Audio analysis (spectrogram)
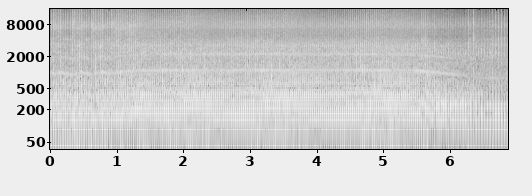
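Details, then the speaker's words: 1974 Sears rototiller small engine, just restored to running after choke rod fix, throttle worked by hand; steady high-pitched drone above normal speed without hunting; tachometer check shows governor set too fast, to be slowed down. "now put my tachometer on there and we'll make sure it's running at the right speed it sounds like it's run a little fast"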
